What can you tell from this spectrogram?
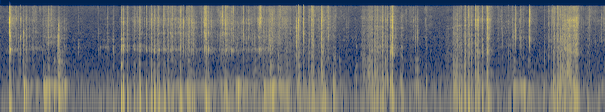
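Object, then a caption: Coated soap bar. A utility knife blade cuts and shaves a solid oval soap bar with a black glitter coating and a cream core, held in hands with long decorated nails, with other soap bars lying nearby. Repeated crisp scraping and crunching strokes sound like dry tearing and crinkling, with sharp clicks and soft low thuds between them.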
